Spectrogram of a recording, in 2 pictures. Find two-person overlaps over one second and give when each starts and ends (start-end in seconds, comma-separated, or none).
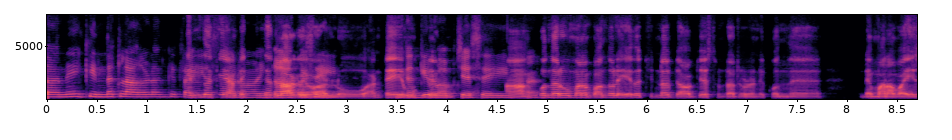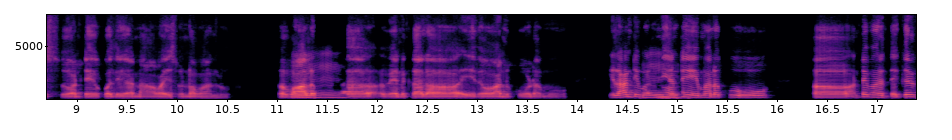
1.4-2.9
